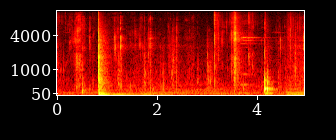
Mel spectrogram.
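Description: A person chewing a mouthful of black-pepper butter naan with mutton gravy close to the microphone, with a few sharp mouth clicks, the loudest about a second in and just after four seconds.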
